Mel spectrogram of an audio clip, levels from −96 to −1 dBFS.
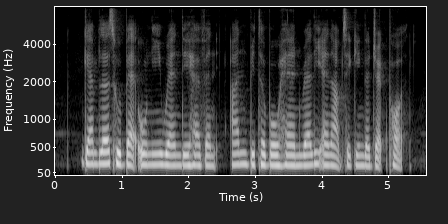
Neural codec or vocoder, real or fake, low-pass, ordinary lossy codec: none; real; none; none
